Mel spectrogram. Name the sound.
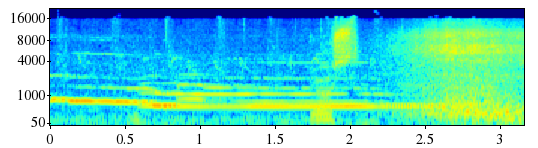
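dingo howling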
